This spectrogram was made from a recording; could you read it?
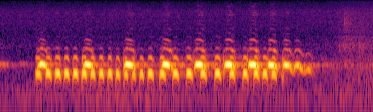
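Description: A screech owl gives a rapid, quavering trill of closely spaced notes lasting about two seconds, clear, with no other sounds around it.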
